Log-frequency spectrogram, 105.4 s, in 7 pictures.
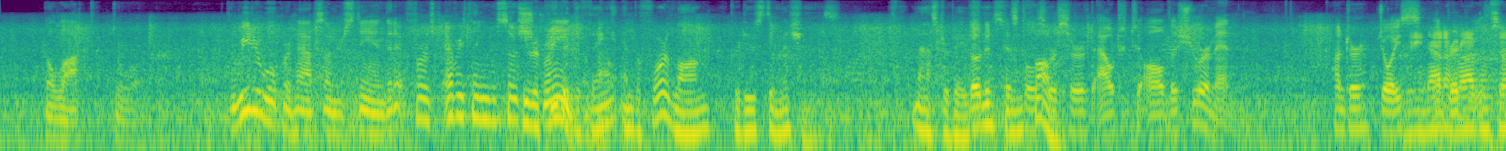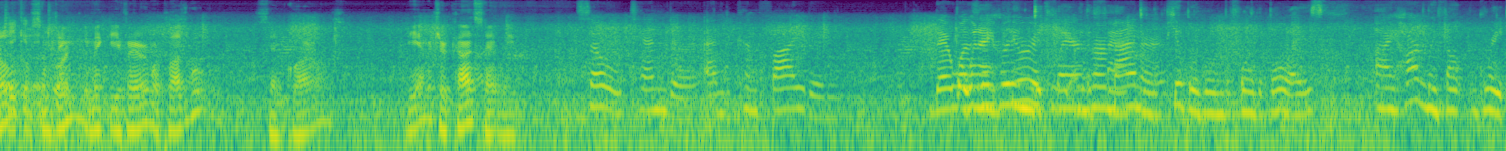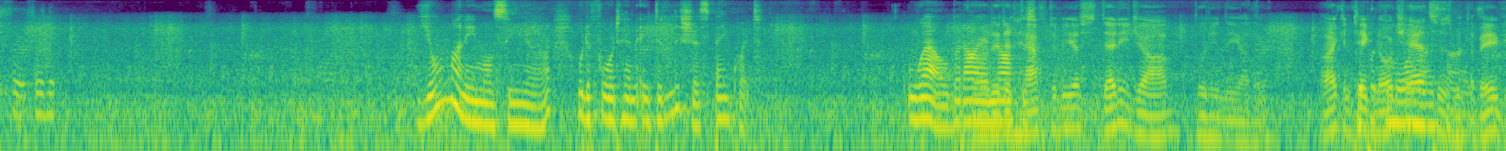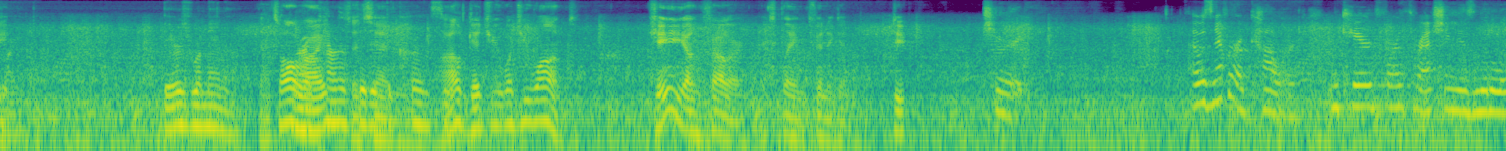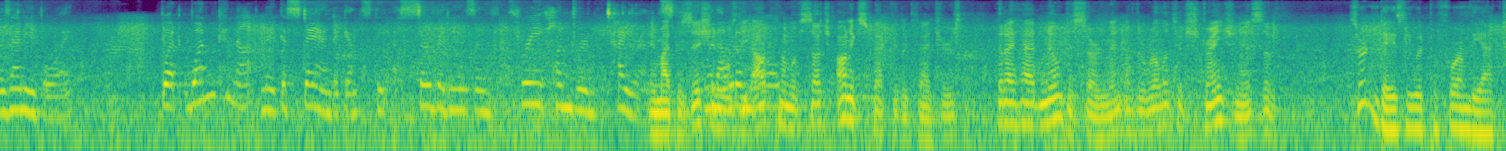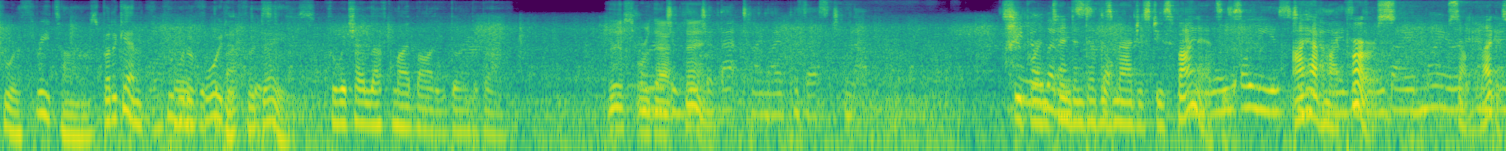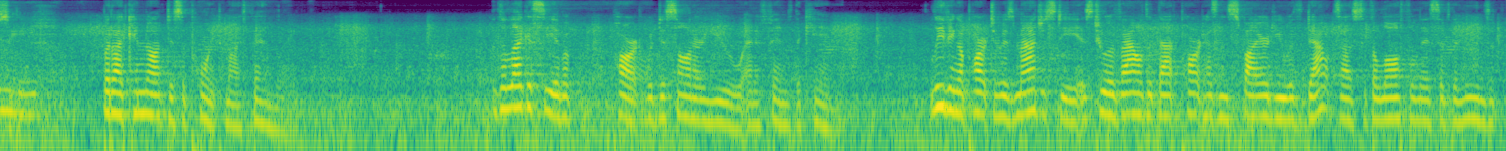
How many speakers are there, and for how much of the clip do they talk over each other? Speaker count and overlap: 10, about 23%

